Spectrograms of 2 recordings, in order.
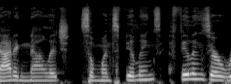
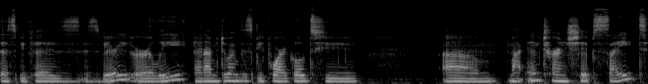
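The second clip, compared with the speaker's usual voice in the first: deep, very quiet, hushed morning voice; 5 semitones lower, 15 dB quieter than usual. Vlogging very early before going to an internship site, in a deep early-morning voice. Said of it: "Sorry my voice is deep".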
